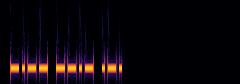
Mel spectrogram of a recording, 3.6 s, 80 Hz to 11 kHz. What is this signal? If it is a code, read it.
Morse code, heard as a keyed tone, about 28 wpm, 700 Hz. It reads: YQR
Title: USA Call Sign Postfixes - 3 Letters 28wpm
